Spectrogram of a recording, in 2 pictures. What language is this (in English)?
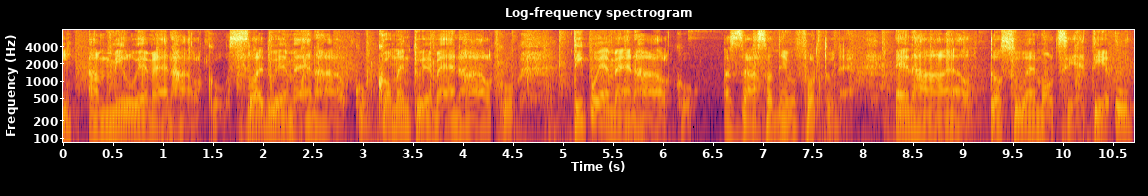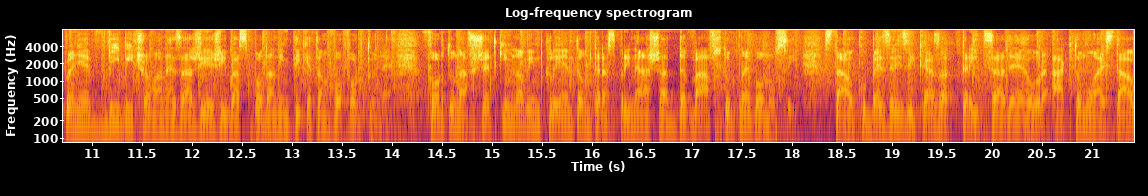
Slovak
